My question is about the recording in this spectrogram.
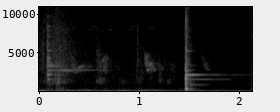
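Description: A single sharp metallic clink with a brief ringing tone about one and a half seconds in, like a metal hand tool striking, over faint bird chirps.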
